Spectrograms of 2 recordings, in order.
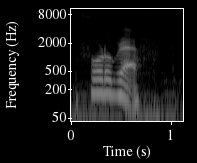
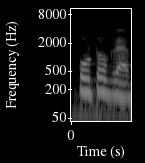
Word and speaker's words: photograph: in the end so wherever you see the letter p you will have a per sound but there is an exception for example if it's if the word is photograph so here even though the we have the letter per but it's not a photograph we don't say photograph we say photograph because we have pH okay now next one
